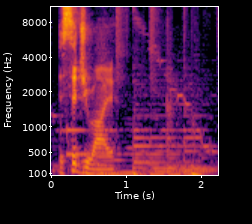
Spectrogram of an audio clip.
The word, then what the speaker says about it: Decidueye: In the anime, they pronounce it Decidueye.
